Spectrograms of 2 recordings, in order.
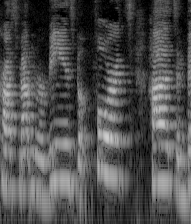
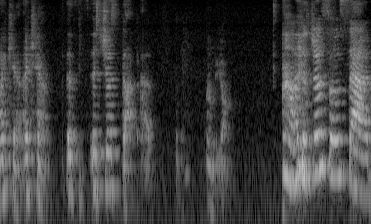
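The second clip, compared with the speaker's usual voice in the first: whispered, breathy fake sobbing; 5 dB quieter than usual. Ending a mock news report on soldiers' deaths: mock crying. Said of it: "I'm gonna cry again".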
